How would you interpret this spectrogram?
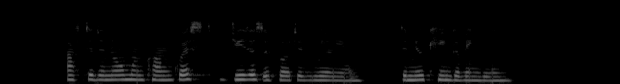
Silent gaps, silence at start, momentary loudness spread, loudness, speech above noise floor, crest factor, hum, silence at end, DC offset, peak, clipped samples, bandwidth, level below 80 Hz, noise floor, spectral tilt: none; 0.65 s; 8 LU; -47 LUFS; 42 dB; 16 dB; none; 1.05 s; under 0.1%; -32 dBFS; under 0.1%; 8 kHz; -80 dBFS; -88 dBFS; -5.5 dB/octave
